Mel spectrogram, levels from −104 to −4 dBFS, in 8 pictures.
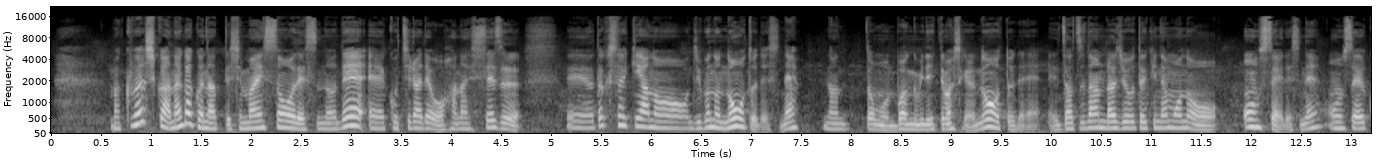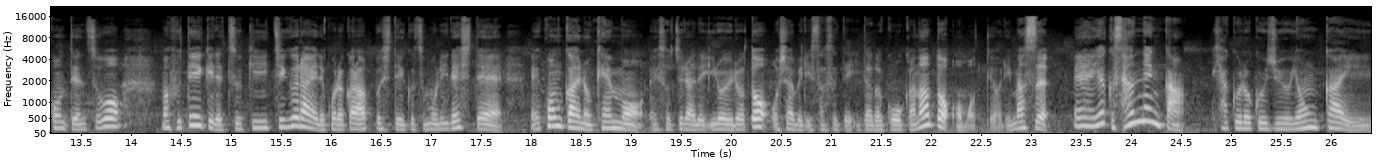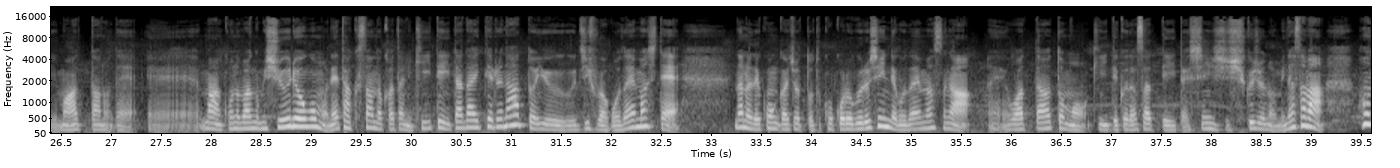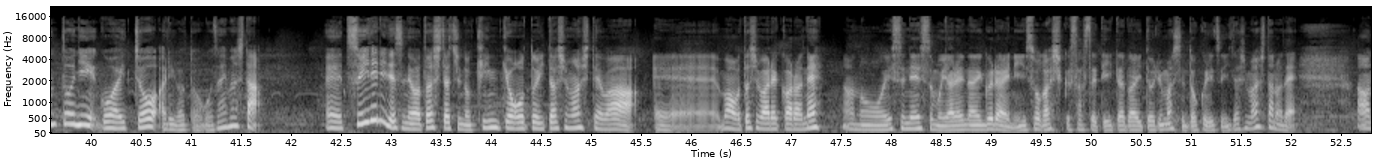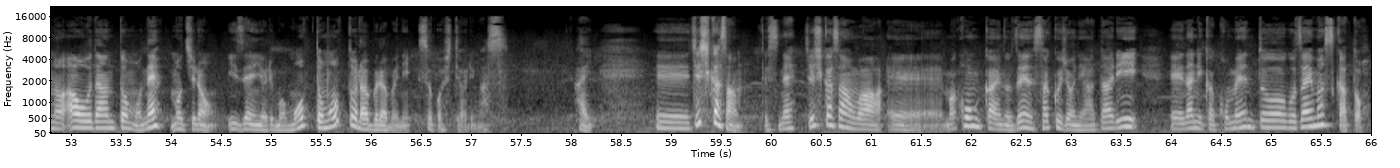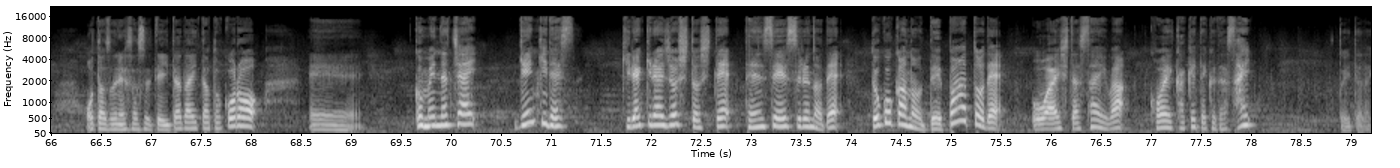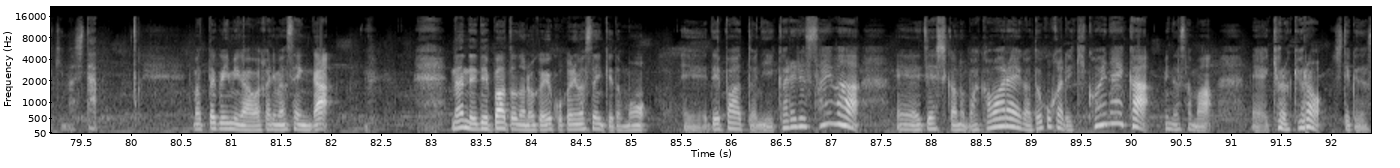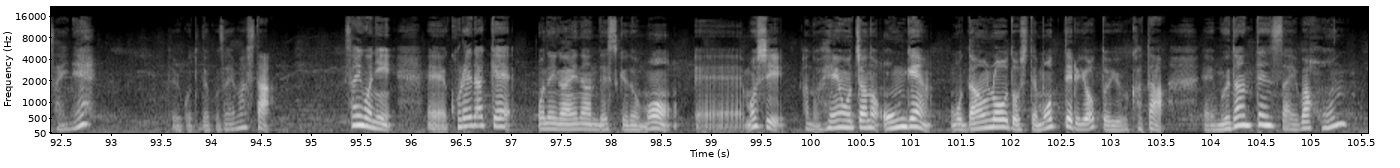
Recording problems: murmuring crowd; faint; throughout; 25 dB below the speech

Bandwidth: 15.5 kHz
